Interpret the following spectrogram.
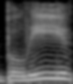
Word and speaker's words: BLEAV: You can catch me on Believe, that's spelled BLEAV in Lions, on Thursday mornings with Benny Blades.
